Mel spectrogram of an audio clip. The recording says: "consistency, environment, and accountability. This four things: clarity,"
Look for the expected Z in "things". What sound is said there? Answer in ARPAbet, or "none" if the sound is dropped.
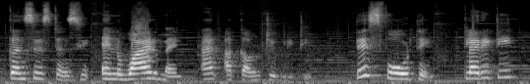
none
